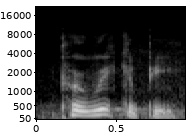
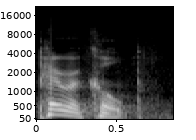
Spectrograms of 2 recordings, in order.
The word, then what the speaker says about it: pericope: Pericope. It's spelled P-E-R-I-C-O-P-E. Some people think it looks like pericope, but it's a Greek word, so you say pericope.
